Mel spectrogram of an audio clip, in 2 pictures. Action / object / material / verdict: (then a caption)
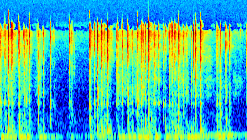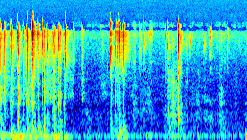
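tap / keyboard with plastic keys on an aluminium base / plastic / none. Fingertips of both hands type quickly on a compact white keyboard with plastic keys on an aluminium base, resting on a fuzzy mat with a paintbrush lying idle beside it. The result is a dense, irregular stream of short, bright clacks with a soft low thud under each press, with brief pauses between bursts and the typing growing lighter toward the end.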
